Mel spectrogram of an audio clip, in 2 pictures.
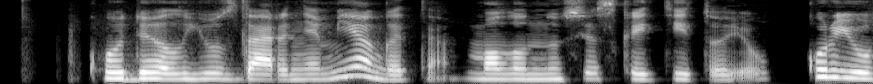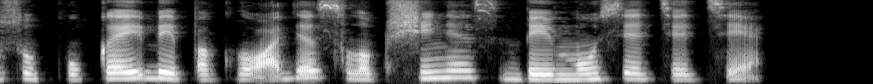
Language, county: Lithuanian, Utena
